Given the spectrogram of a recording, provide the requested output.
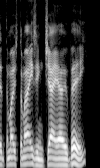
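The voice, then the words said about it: Put-on Australian accent. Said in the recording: “That was an Australian accent ... It was perfect.”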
